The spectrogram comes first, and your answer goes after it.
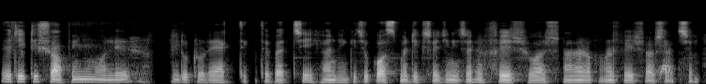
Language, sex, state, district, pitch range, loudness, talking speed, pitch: Bengali, male, Odisha, Malkangiri, 100-110 Hz, -24 LUFS, 170 wpm, 105 Hz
